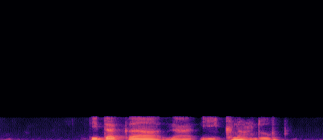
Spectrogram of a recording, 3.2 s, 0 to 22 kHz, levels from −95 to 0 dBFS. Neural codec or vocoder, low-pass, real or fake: codec, 16 kHz, 1 kbps, X-Codec, WavLM features, trained on Multilingual LibriSpeech; 3.6 kHz; fake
